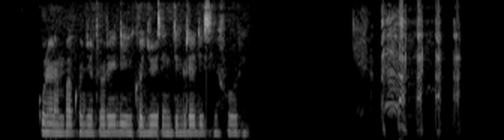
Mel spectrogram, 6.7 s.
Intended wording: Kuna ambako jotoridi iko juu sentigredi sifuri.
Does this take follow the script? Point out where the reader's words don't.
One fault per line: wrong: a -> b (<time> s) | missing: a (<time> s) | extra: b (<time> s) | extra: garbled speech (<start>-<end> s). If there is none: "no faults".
no faults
